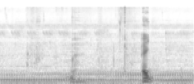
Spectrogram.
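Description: One short sharp knock near the end, as a plastic protractor is set down on the desk, over a steady low hum.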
